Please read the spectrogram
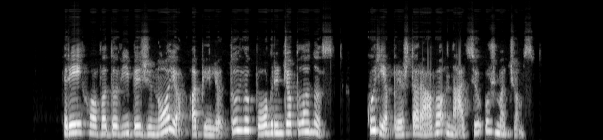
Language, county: Lithuanian, Utena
